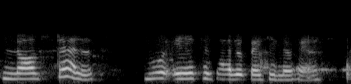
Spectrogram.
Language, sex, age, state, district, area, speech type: Urdu, female, 30-45, Uttar Pradesh, Lucknow, rural, conversation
